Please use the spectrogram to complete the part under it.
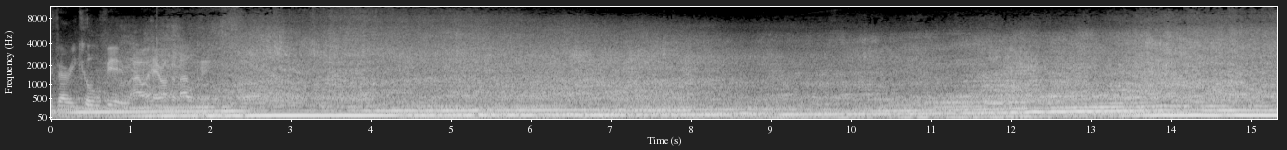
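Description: Race car engines drone loudly and steadily nearby.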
